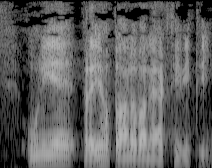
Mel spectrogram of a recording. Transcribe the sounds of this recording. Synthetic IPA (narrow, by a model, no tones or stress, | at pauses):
uːniɛpɾɛjɛɦɔplaːnɔʋanɛːakt̪iʋit̪ḭ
